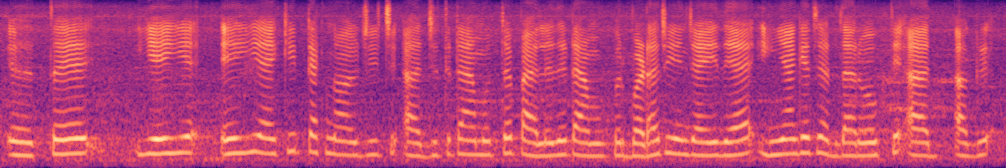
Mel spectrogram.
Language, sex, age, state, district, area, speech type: Dogri, female, 18-30, Jammu and Kashmir, Jammu, urban, spontaneous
